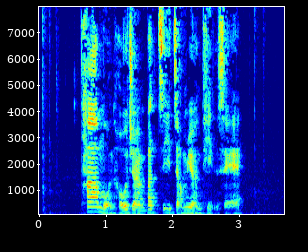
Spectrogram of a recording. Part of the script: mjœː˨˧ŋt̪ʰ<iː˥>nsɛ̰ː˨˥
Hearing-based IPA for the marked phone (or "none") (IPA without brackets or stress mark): iː˨˩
